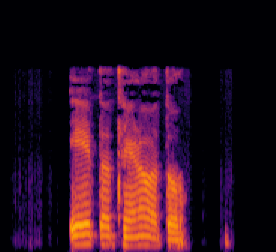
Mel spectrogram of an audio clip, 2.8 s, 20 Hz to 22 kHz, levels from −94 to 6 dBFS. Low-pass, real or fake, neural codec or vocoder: 7.2 kHz; real; none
